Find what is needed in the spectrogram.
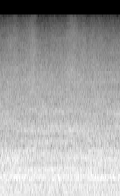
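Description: Steady hiss of a Ford Bronco's air conditioning blowing in the cabin, over the low hum of the engine idling.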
